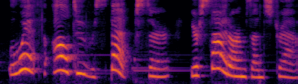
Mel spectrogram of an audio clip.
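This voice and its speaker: A put-on character voice comes through squeaky and high-pitched. It moves at a fairly slow pace with music in the background. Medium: short film.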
